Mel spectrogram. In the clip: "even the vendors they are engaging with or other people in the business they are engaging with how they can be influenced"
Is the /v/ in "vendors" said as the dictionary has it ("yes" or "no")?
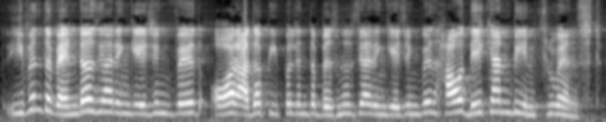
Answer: yes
